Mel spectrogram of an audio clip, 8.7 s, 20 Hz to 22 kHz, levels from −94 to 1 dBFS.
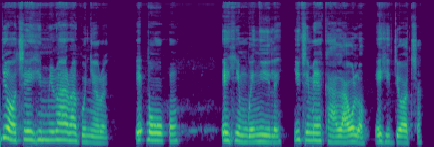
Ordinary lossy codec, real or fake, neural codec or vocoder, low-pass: none; fake; vocoder, 48 kHz, 128 mel bands, Vocos; none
